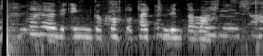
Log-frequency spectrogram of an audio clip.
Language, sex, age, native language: Icelandic, female, 12, Icelandic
